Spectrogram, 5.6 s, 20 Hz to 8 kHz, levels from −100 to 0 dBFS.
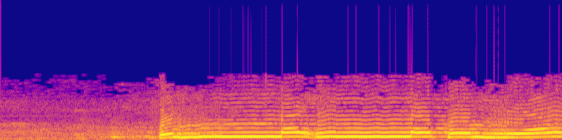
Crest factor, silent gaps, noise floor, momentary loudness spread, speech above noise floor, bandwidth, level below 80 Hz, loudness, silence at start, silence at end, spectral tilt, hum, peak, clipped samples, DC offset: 6 dB; none; -29 dBFS; 11 LU; 23 dB; 3.6 kHz; -42 dBFS; -6 LUFS; 0 s; 0 s; -13 dB/octave; none; 0 dBFS; 0.1%; under 0.1%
